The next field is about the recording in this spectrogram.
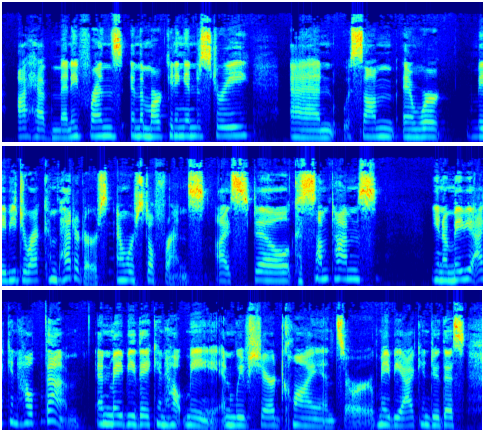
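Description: An ordinary speaking voice comes through on a very clean recording with a silent background. The pace is moderate, the intonation fairly even, and the loudness very even. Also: woman, medium pitch for a woman. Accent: American. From US Pacific Northwest, Seattle. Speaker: marketing agency owner. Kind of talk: casual interview chat. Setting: radio studio.

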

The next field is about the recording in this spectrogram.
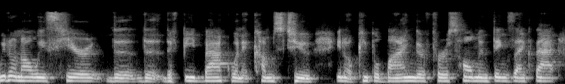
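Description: With a Canadian accent, a woman speaks at a very deep, low pitch and a moderate pace, with monotone, flat intonation, very even loudness, and hardly any pauses. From Canada, Toronto. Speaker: content writing business owner. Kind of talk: interview. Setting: radio studio. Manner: frequent fillers and hesitations.

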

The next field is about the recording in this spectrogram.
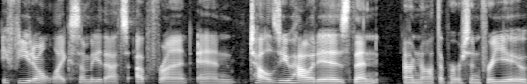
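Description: A woman with a normal speaking voice, fairly low pitch and fairly even intonation at a moderate pace, in a very clean recording with a silent background. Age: 50s. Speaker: realtor. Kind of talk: radio interview. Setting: studio.

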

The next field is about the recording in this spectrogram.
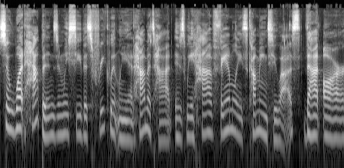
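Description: A woman speaks slightly slowly in an unremarkable speaking voice. Her pitch is fairly low, with ordinary variation. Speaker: nonprofit CEO. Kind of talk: casual interview. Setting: studio.

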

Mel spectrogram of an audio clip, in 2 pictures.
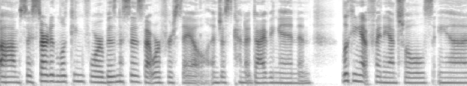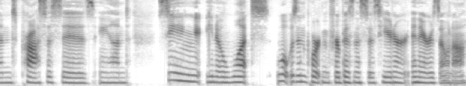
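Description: A woman with an American accent uses a normal speaking voice, fairly low in pitch with fairly even intonation, at a moderate pace. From Michigan. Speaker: small business owner. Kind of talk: interview. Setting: studio.

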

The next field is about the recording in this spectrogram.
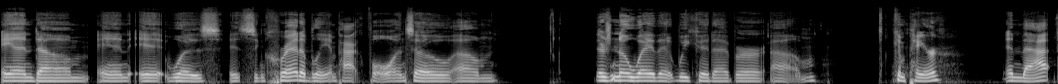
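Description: Very slowly, with long, frequent pauses, a woman with a Southern US accent speaks at a very deep, low pitch in a monotone, flat intonation. The sound is dry and close, with no echo. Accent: Southern US (Georgia). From US South, northwest Georgia. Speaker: university diversity director. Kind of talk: radio interview. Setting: radio studio. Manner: hesitant, many fillers and repetitions.

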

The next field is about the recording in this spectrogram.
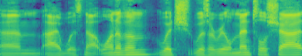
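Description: The man's voice is fairly low in pitch, with monotone, flat intonation. The background is quiet. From Georgia (Peachtree City area). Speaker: former pro baseball pitcher. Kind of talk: radio interview, casual chat. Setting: studio.

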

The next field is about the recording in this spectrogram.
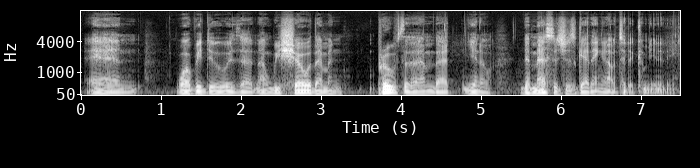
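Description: A man with a very deep, low pitch speaks at a moderate pace, varying his pitch in an ordinary way. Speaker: media sales representative. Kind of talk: radio interview. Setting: studio.

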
